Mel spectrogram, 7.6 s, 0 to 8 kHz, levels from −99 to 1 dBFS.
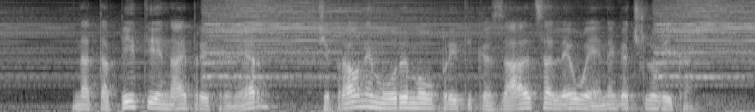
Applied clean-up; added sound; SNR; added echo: none; Crash cymbal; 13 dB; reverberation time 1.8 s.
